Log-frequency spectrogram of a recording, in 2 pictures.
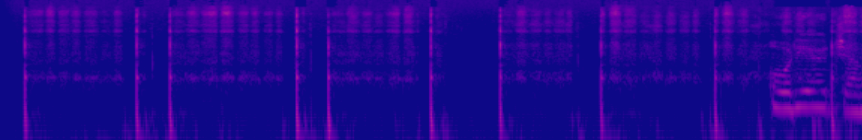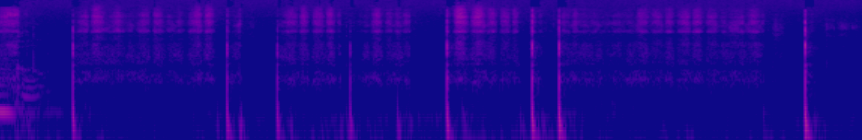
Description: writing on a tablet

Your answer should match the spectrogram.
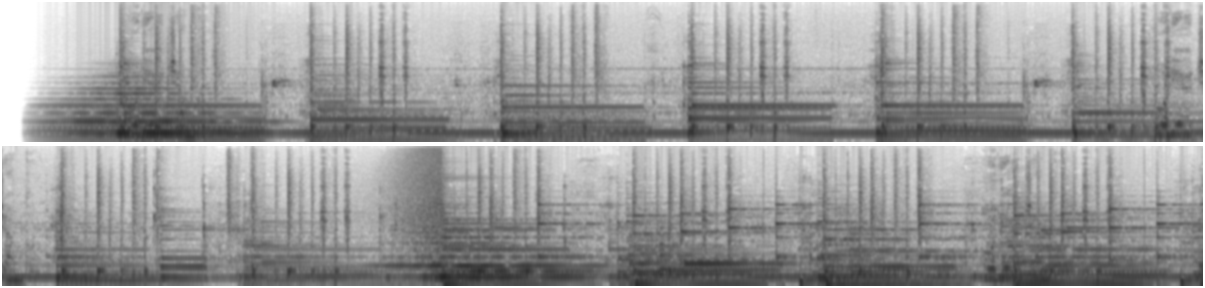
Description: pop latino; dixidd

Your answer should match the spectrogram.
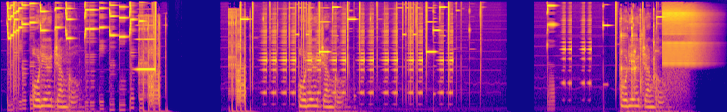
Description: micro system signal

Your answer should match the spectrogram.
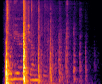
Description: strike the ball

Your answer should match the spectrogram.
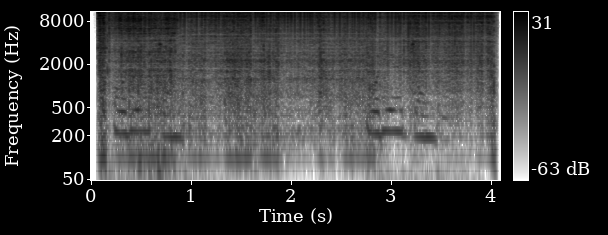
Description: electric schock and electrocution; sound-dispenser

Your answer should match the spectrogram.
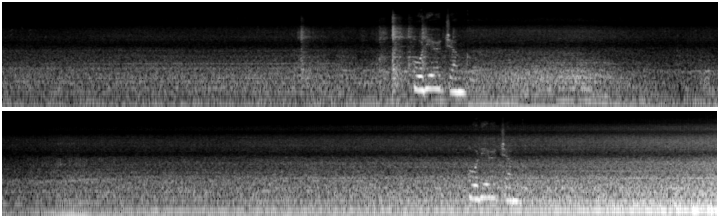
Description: tractor slow pass by

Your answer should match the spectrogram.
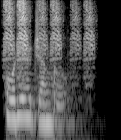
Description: droid chirpy bleeps

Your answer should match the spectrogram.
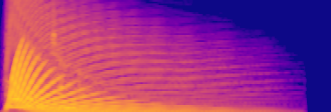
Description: slow motion; sonic-boom

